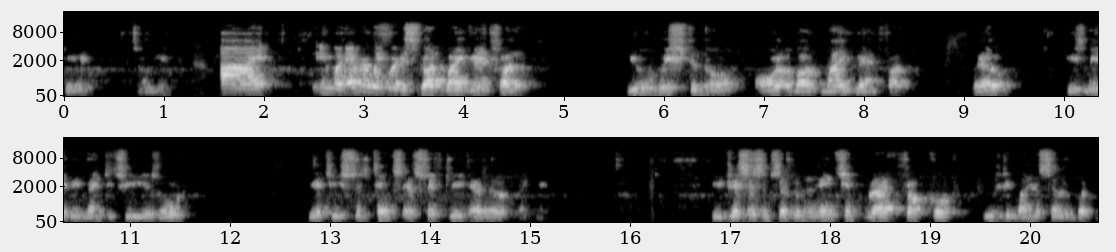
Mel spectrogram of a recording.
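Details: Male client with Parkinson's disease reading the Grandfather Passage while using speech-therapy strategies (bigger breaths, louder voice, more pitch variation, slower rate); hypokinetic dysarthria, treated speech.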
